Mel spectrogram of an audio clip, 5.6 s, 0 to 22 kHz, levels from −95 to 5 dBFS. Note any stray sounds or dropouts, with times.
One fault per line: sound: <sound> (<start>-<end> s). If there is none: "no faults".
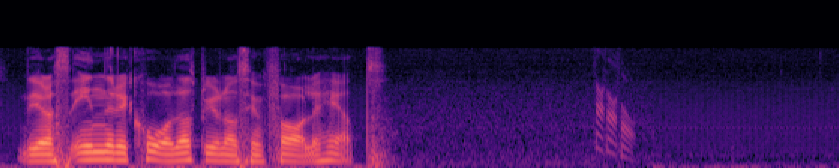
sound: chirp (4.0-4.3 s)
